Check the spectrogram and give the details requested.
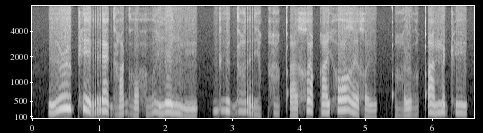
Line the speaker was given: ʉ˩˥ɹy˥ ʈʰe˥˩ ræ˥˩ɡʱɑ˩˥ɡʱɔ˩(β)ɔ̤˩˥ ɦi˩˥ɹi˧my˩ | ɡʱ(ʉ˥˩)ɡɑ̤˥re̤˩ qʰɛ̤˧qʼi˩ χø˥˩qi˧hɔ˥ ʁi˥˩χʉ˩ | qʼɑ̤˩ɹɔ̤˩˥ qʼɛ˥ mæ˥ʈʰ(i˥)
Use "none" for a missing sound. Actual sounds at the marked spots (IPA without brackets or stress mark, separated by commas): h, ʉ˥˩, y˥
